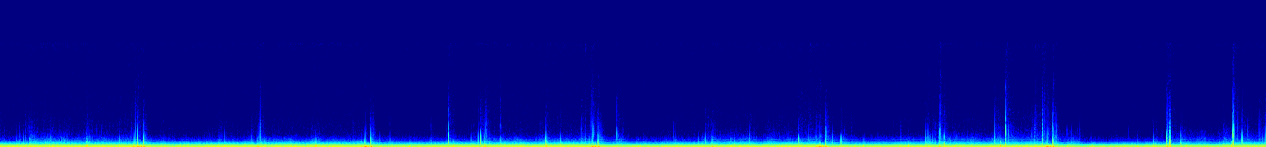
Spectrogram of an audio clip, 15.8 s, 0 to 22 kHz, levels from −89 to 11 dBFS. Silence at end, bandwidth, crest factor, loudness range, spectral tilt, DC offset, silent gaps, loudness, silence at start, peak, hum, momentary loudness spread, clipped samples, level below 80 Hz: 0 s; 2.8 kHz; 14 dB; 1 LU; -11.5 dB/octave; under 0.1%; none; -28 LUFS; 0 s; -10 dBFS; none; 5 LU; under 0.1%; -26 dBFS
